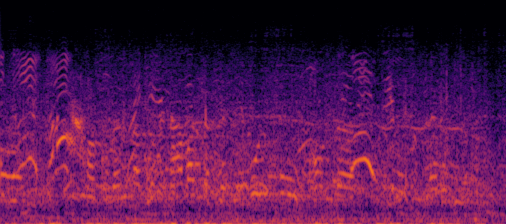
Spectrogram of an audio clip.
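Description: A crowd of people chatters and shouts at a distance.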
